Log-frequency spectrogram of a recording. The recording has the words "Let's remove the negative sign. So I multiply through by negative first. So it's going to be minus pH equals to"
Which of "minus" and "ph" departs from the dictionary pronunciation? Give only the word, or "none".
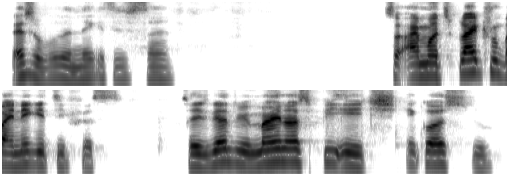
none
